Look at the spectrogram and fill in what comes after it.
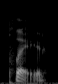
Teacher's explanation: a word like play ends in a vowel sound, which is voiced becomes played, with that D sound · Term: a voiced D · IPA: /d/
